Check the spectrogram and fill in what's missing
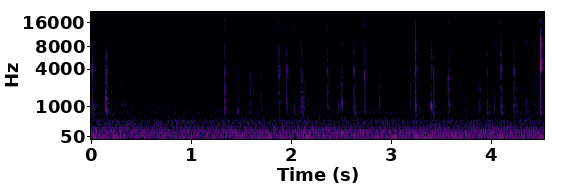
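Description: Steady keystrokes on a computer keyboard as a short note is typed, with irregular bursts of clicks over a low room hum and no voices.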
